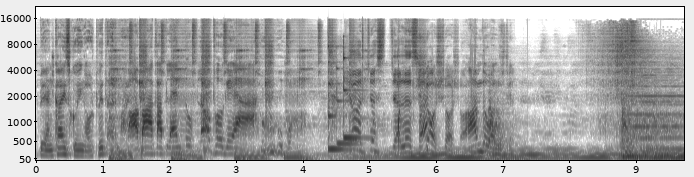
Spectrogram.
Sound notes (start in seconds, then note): 4.4 Message notification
